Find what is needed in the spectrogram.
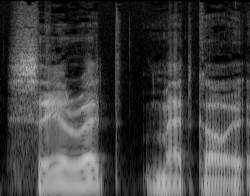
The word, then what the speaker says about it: Sayeret Matkal: Okay, so the name of the unit is Sayeret Matkal. Am I pronouncing that correctly? – Yeah, this is the name.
